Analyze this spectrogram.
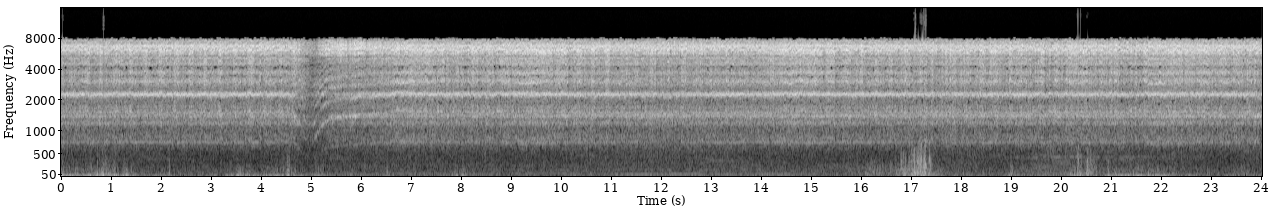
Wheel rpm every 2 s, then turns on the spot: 200, 200, 160, 200, 200, 200, 200, 200, 200, 200, 200, 200.
none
